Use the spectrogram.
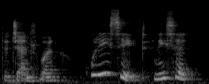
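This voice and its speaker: A middle-aged woman, a communication trainer, giving an instructional talk and telling a story with lively, acted-out quotes. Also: fairly high pitch, fairly quick. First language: English. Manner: animated storytelling, acting out quoted speech.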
